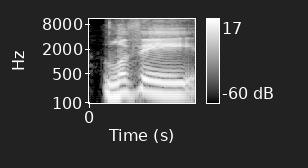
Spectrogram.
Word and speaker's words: Levi: Dan is removed and Levi is the one that's taking its place or levie if you prefer that pronunciation but it's interesting here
